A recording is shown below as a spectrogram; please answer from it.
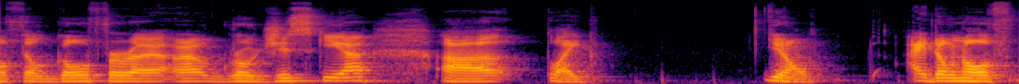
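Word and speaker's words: Grodziskie: I think the actual way to pronounce it is like Grodziskia. It's something like that.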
